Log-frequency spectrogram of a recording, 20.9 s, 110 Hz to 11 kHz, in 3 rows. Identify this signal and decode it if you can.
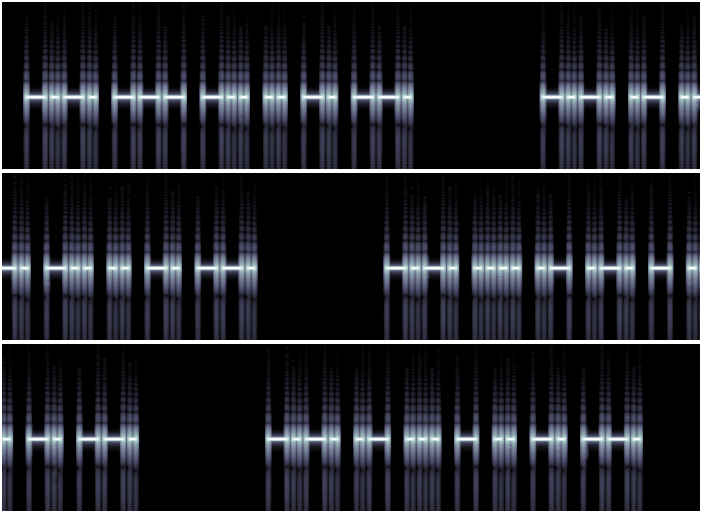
Morse code, heard as a keyed tone, about 19 wpm, 800 Hz. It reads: CODING CARDING CHARTING CASTING
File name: Special INGs / Special INGs-mp3s / Sngl Ing @18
